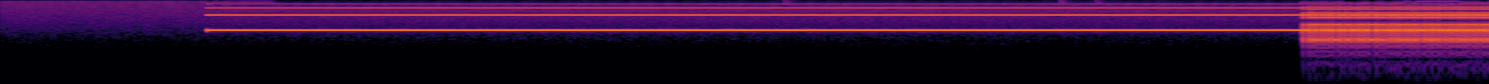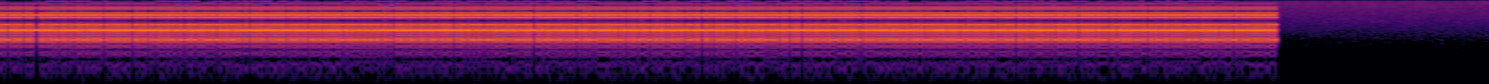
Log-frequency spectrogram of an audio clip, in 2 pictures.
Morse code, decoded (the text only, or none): none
